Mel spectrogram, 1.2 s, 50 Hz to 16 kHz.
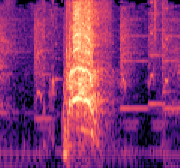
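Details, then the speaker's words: Lingering cough about two and a half weeks after COVID-19: a single loud, harsh cough with a wheezy edge, described as a loud wheeze cough rather than a sharp one, not yet gone. "The coughs I had during COVID, they weren't like sharp coughs, so they never bothered me, but they're like loud wheeze coughs like that one."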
